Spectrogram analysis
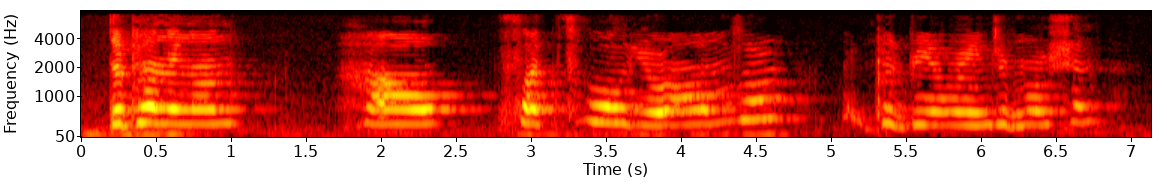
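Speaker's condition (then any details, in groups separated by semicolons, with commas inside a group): Cerebral palsy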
